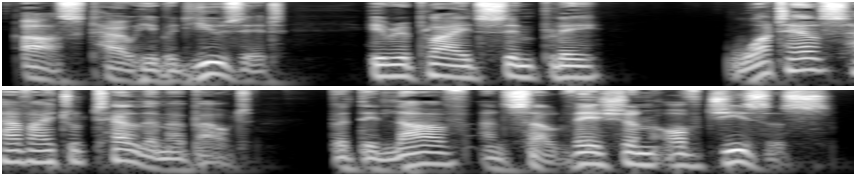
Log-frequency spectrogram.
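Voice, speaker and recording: A man's voice: on the low side, a little mellow, no echo, clean studio sound. A man narrating a memoir from a script, as an audiobook reader.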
